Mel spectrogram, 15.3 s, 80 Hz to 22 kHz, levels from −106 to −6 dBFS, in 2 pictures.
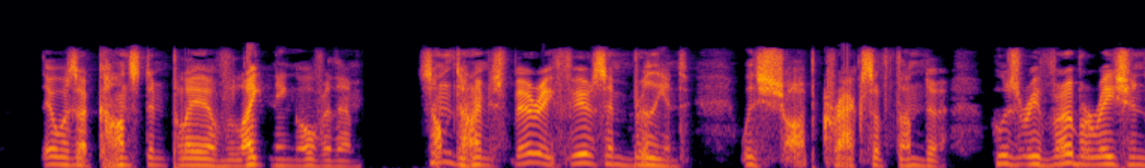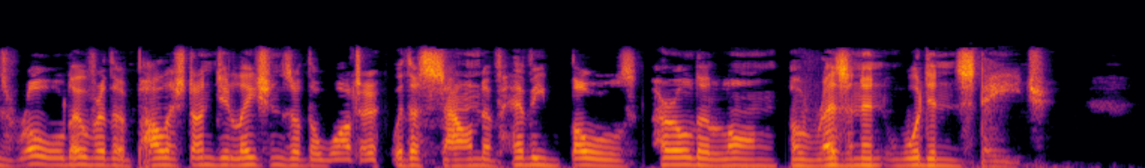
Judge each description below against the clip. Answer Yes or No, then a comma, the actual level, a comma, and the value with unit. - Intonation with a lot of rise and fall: No, narrow, 2.5 semitones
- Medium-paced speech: Yes, average, 160 wpm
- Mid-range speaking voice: Yes, medium, 155 Hz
